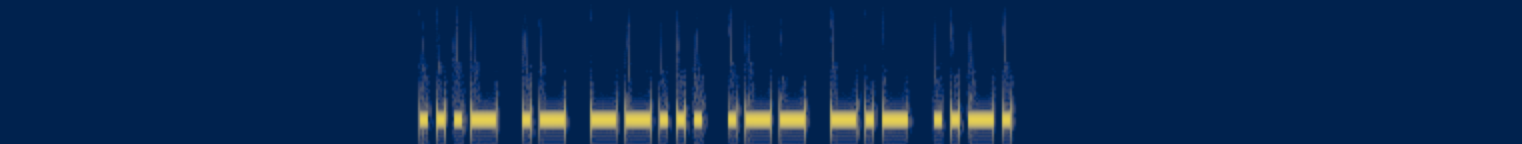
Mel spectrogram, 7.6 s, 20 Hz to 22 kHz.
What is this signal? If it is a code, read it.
Morse code, heard as a keyed tone, about 28 wpm, 700 Hz. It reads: VA7WKF
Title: DXCC-100 Call Signs - 6 Characters - Repeated 3x - 28wpm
